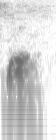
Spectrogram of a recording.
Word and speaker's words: Wang: It's W-A-N-G, so you think it's like Wang, but it's Wong.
